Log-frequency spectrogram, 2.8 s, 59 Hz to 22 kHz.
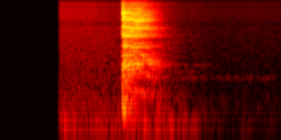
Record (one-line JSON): {"cough_length": "2.8 s", "cough_amplitude": 3699, "cough_signal_mean_std_ratio": 0.3, "survey_phase": "alpha (2021-03-01 to 2021-08-12)", "age": "18-44", "gender": "Male", "wearing_mask": "No", "symptom_cough_any": true, "symptom_fatigue": true, "symptom_headache": true, "symptom_change_to_sense_of_smell_or_taste": true, "symptom_loss_of_taste": true, "symptom_onset": "3 days", "smoker_status": "Never smoked", "respiratory_condition_asthma": false, "respiratory_condition_other": false, "recruitment_source": "Test and Trace", "submission_delay": "2 days", "covid_test_result": "Positive", "covid_test_method": "RT-qPCR", "covid_ct_value": 21.1, "covid_ct_gene": "ORF1ab gene", "covid_ct_mean": 21.8, "covid_viral_load": "73000 copies/ml", "covid_viral_load_category": "Low viral load (10K-1M copies/ml)"}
